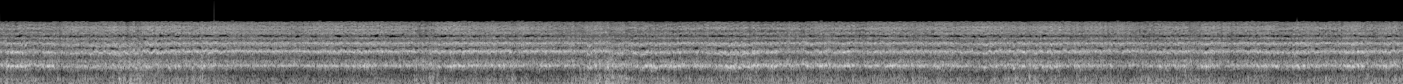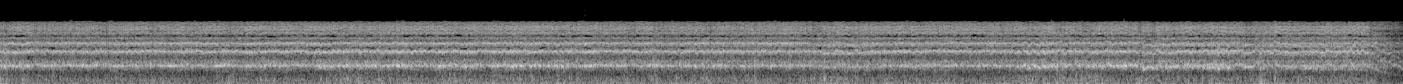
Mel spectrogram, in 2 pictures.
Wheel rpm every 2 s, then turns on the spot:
220, 230, 240, 230, 230, 230, 230, 230, 240, 230, 230, 230, 230, 220.
none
